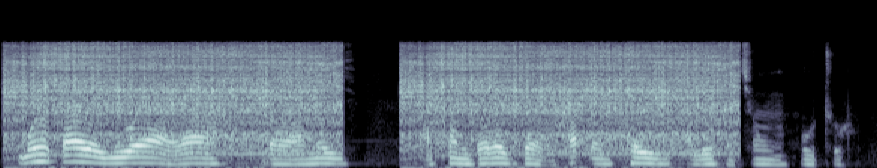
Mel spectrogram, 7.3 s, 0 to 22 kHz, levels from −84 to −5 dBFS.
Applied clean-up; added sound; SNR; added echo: none; Engine; -2 dB; none.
